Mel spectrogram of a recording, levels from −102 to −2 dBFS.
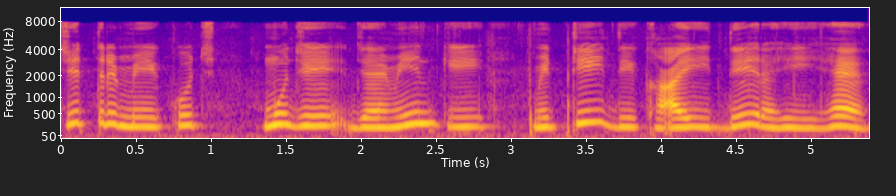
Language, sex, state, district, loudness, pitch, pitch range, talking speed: Hindi, female, Madhya Pradesh, Katni, -19 LUFS, 210 Hz, 195-245 Hz, 120 wpm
